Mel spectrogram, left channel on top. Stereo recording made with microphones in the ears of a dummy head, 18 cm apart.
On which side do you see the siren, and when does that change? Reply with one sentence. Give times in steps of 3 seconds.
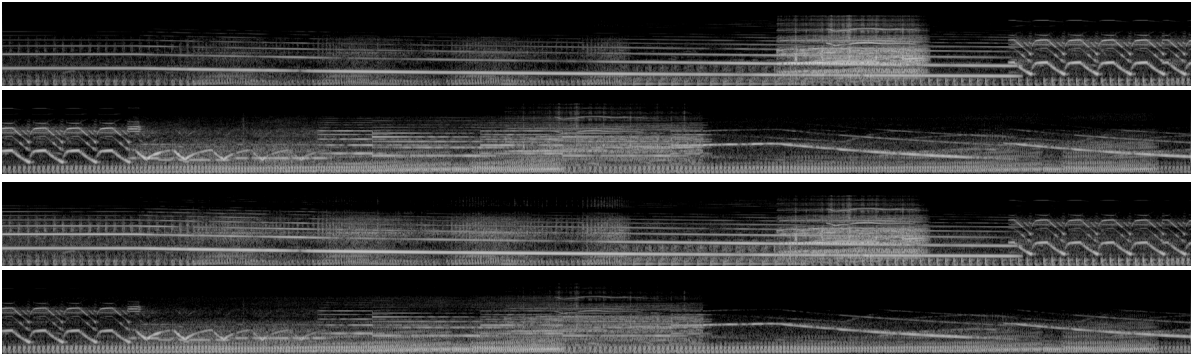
In this clip you hear the siren on the right from 0 s, in the centre from 6 s and on the left from 9 s.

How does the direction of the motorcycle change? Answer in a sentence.
In this clip you hear the motorcycle move from right to left.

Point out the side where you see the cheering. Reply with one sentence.
In this clip you hear the cheering on the left.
